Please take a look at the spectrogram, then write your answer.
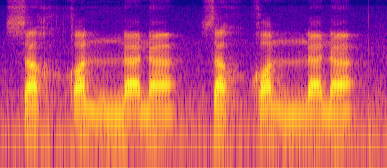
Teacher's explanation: Pada ayat yang ke-13, sakhkhara lana, idghamur ra fil lam menjadi sakhkhallana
